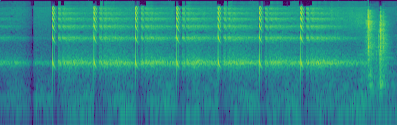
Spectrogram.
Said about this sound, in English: It's just a square wave here, which is quite short, has a lot of reverb on it, and it just sounds like this.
